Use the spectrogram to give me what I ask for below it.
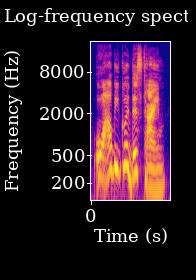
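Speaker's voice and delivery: lightly voiced father pleading to be good; Pa promising. A narrator's reading. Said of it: "Pa promised".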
